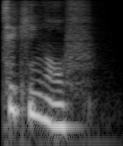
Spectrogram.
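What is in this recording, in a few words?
"ticking off", British English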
